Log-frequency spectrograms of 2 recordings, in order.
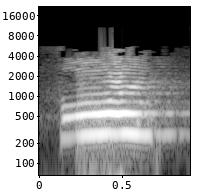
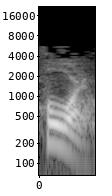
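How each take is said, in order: First: FOUR boomed out very loud and high; heavy emphasis on FOUR. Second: Said in the usual way. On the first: Shown as a demonstration. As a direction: blast the word FOUR, held long. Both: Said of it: "I wanted emphasis on that word".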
